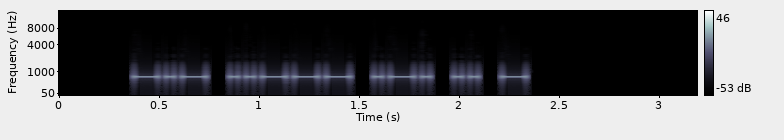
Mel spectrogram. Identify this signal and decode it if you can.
Morse code, heard as a keyed tone, about 30 wpm, 700 Hz. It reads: K2RIT
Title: USA Call Signs Repeated 2x 30wpm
